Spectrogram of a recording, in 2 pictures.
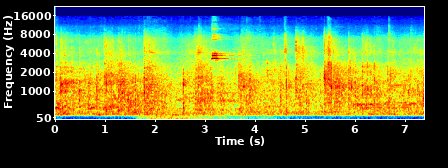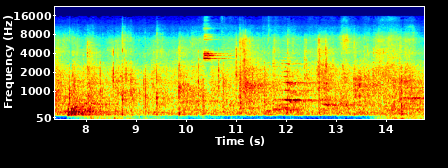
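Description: A hockey stick taps and clacks a puck.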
